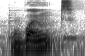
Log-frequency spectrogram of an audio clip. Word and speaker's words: won't: say won't so you won't want a drink and this is nice because you can hear the pronunciation difference you won't want a drink so the won't is the long o you won't want a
